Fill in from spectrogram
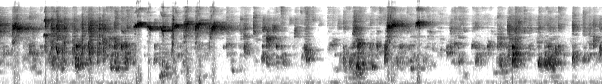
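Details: Oriental magpie-robin, spotted form, singing energetically as a lure: fast chattering notes about four per second with rising whistled slurs, set against a hissing, watery-sounding background.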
